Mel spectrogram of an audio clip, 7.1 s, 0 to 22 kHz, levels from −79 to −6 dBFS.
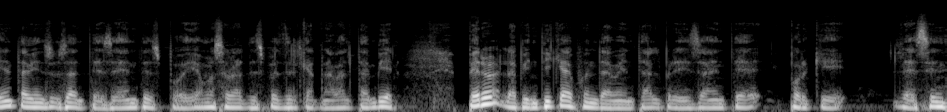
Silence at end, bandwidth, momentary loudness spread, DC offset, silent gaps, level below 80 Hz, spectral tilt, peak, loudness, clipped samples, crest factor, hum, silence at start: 0 s; 11 kHz; 11 LU; under 0.1%; none; -50 dBFS; -7 dB/octave; -8 dBFS; -26 LUFS; under 0.1%; 16 dB; none; 0 s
